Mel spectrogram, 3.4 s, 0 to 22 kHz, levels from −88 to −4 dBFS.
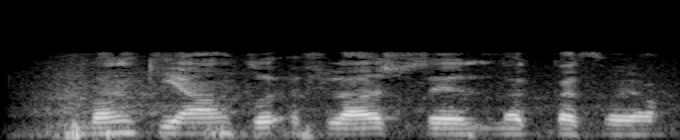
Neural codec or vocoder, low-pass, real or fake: none; 5.4 kHz; real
